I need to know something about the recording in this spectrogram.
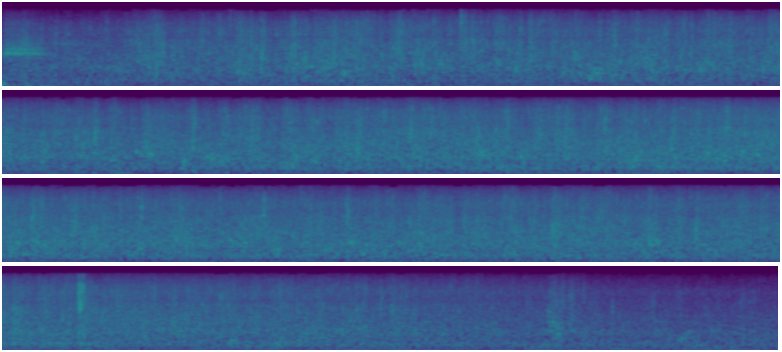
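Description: A waterfall pours and splashes steadily into a pool.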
